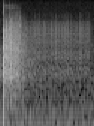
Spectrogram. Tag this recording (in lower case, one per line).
coin (dropping)
home sounds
